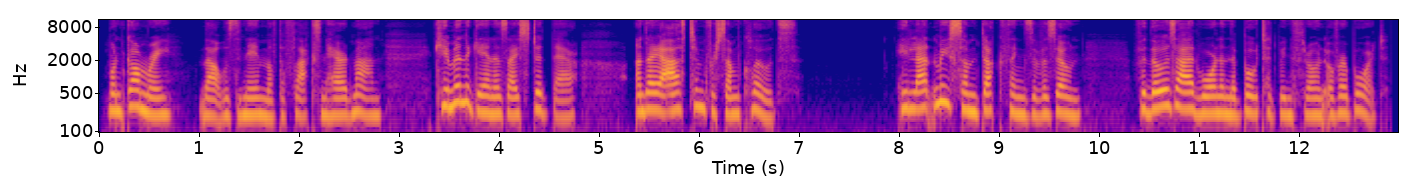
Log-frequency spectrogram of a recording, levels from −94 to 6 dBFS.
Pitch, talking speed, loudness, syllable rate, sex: 225 Hz, 200 wpm, -19 LUFS, 5.7 syllables/s, female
